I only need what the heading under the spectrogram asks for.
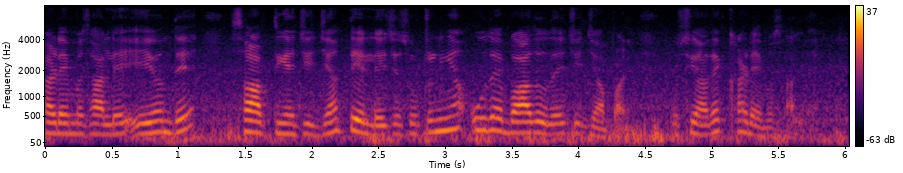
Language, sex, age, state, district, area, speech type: Dogri, female, 45-60, Jammu and Kashmir, Jammu, urban, spontaneous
